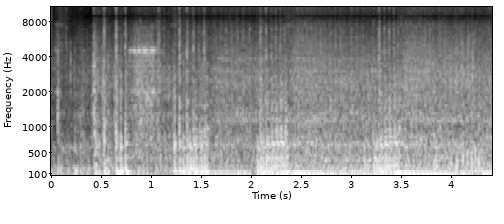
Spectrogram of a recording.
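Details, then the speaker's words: 1979 Harley-Davidson Shovelhead, unrun for about six years: catches after a few rough pulses then settles into a loose, lumpy V-twin idle; it had been flooded, now running fine. "All right, we got her to fire. She was just flooded before."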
